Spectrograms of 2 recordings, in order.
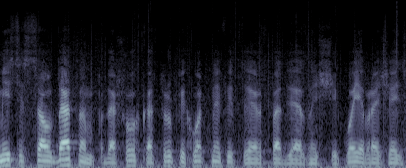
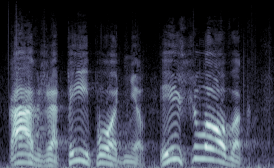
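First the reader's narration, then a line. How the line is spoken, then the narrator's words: Hoarse shouting. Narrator (Russian): кричал один хриплым голосом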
